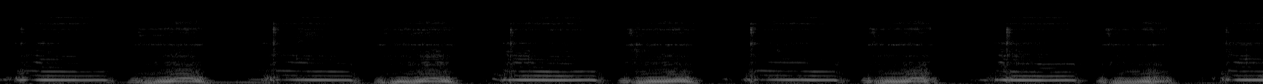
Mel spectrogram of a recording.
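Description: Loud, regular snoring about 25 breaths a minute, with buzzing, fluttering sounds on both breathing in and breathing out.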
